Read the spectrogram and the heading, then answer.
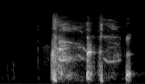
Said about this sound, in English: It only took me till the end of the pod to start coughing, which if you listen to the pod is like a regular occurrence.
